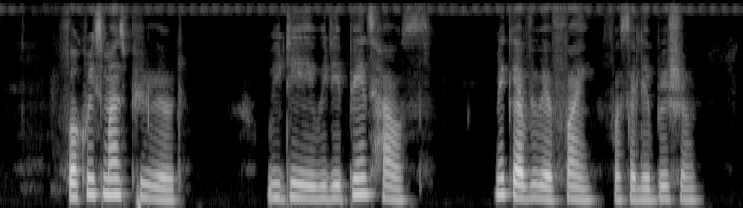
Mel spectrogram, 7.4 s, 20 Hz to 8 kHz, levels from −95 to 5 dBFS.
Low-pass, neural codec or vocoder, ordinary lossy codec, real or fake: 7.2 kHz; none; none; real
